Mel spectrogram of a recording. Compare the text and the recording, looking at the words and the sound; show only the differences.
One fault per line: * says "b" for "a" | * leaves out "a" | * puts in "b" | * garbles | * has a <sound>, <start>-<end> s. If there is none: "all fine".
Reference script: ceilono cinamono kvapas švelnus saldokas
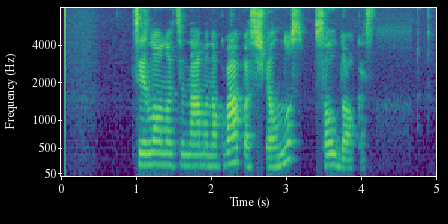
all fine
